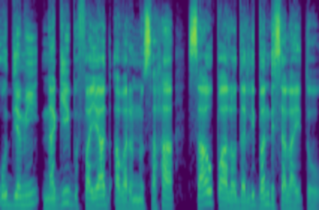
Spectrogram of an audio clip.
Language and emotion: Kannada, neutral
